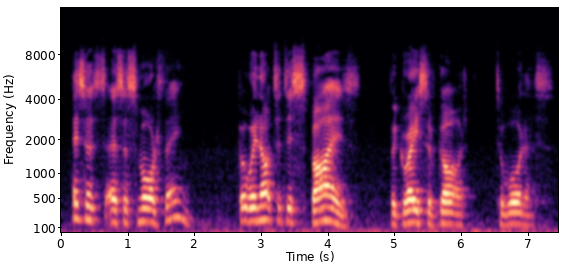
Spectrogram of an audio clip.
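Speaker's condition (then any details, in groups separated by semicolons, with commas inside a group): No condition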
